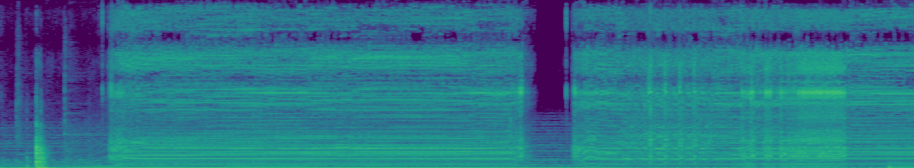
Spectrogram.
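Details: Andis Cordless Master hair clipper, reassembled without a plastic piece: loud buzzing whine at one steady pitch, stops and returns just as harsh; excessive vibration noise, cause suspected, not confirmed.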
